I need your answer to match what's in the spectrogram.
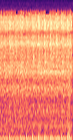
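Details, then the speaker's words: British-built Isetta single-cylinder, warm idle after carburetor float check and fresh battery: strong, even low thumps about ten per second, no clatter, sounds awesome once warmed up; charging weak, dynastart center post loose. Normal warm idle. "she's a great runner once she gets up and warmed up that sounds awesome"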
